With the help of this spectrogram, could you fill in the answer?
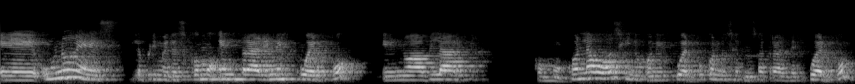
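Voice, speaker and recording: A woman speaks in a Colombian accent with a fairly high pitch and ordinary pitch variation. The room echo is audible. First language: Spanish. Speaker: dance artist and workshop leader. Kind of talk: workshop presentation. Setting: video call.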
